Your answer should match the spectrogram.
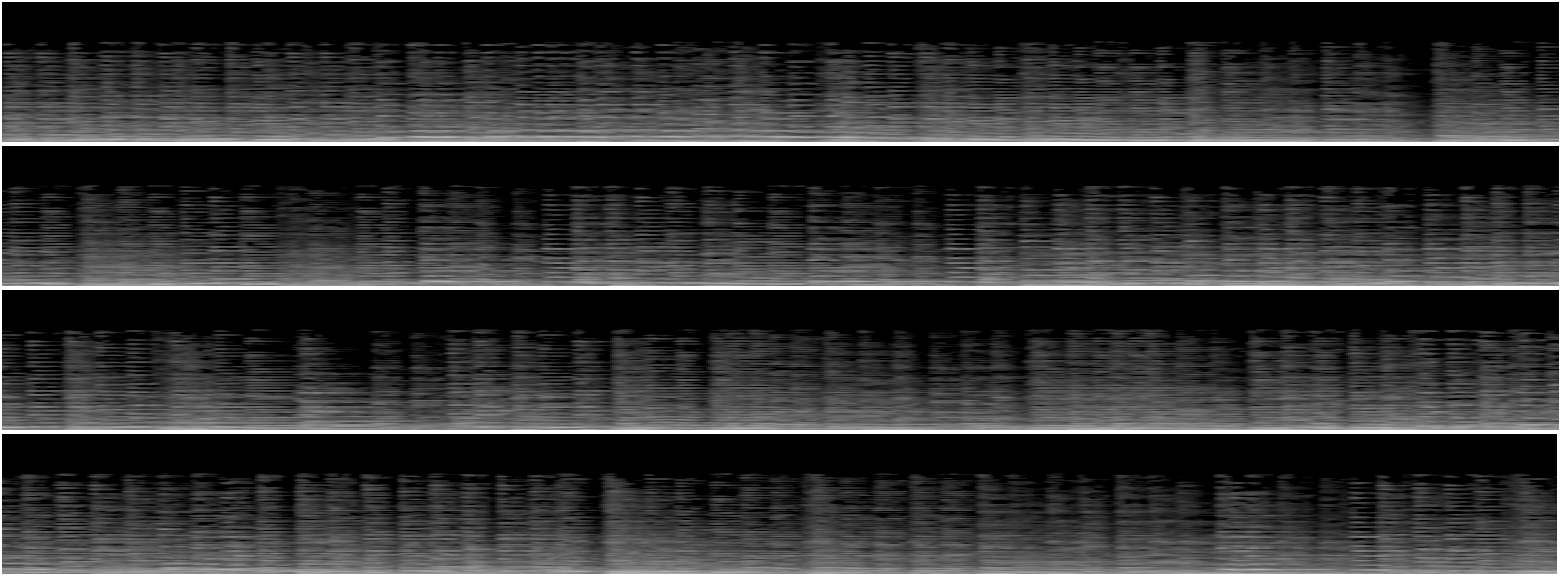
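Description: Two-manual harpsichord playing a fast Baroque piece, its plucked notes running in quick scales that rise and fall.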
